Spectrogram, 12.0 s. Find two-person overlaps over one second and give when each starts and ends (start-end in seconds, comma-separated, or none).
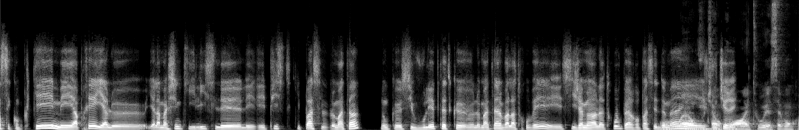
9.9-11.1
